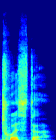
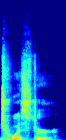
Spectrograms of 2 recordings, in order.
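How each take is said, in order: First: The name ends with an 'ah' sound. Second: The name ends with an 'er' sound. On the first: The speaker calls it right. "his name is spelled T W I S T A ... say it like that" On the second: The speaker calls it wrong. "I used to say Twister, and I'd get made fun of"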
